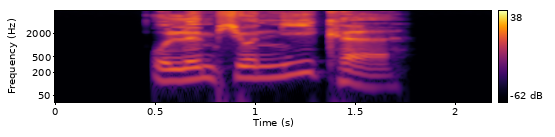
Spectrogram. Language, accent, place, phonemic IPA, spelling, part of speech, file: German, Germany, Berlin, /olʏmpi̯oˈniːkə/, Olympionike, noun, De-Olympionike.ogg
- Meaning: Olympian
